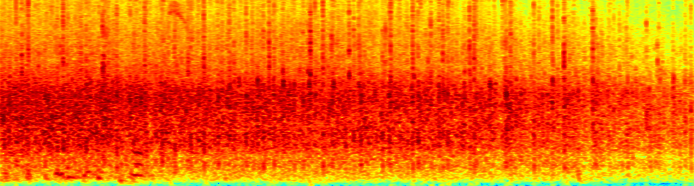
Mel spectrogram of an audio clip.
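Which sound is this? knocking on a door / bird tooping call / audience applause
audience applause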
